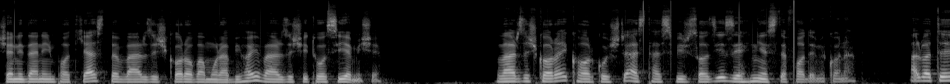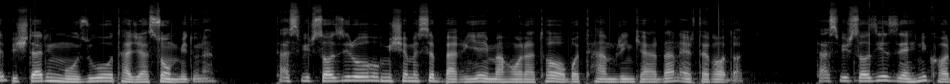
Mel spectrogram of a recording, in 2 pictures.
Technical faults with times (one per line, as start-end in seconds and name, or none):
0.14-19.01 word clock ticks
